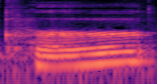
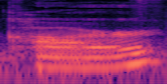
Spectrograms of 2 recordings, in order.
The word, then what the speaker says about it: Kerr: You could pronounce it Kerr or Carr.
